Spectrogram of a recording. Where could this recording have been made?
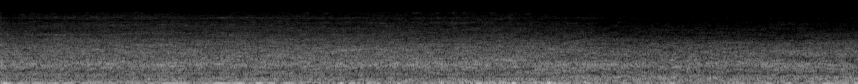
on a street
